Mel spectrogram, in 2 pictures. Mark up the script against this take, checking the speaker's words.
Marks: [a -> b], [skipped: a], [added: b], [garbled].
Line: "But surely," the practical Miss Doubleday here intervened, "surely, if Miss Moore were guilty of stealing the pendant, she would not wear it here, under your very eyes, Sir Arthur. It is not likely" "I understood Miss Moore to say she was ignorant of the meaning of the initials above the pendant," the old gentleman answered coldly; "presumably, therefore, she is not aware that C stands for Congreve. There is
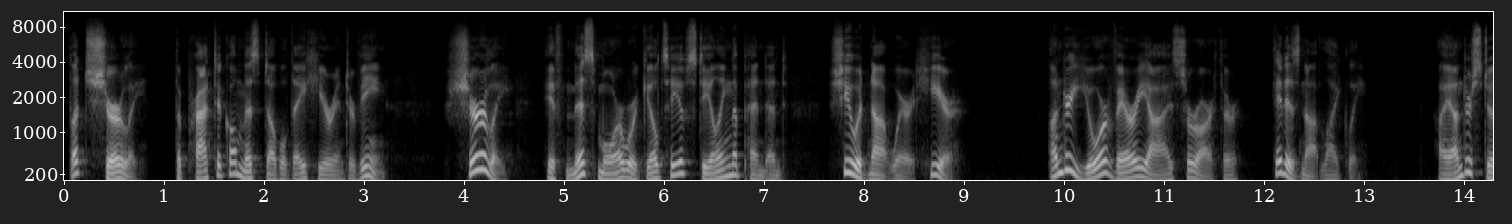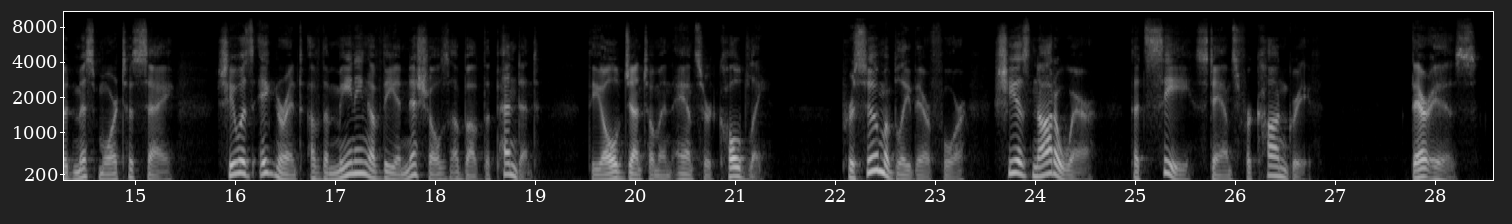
"But surely," the practical Miss Doubleday here intervened, "surely, if Miss Moore were guilty of stealing the pendant, she would not wear it here, under your very eyes, Sir Arthur. It is not likely" "I understood Miss Moore to say she was ignorant of the meaning of the initials above the pendant," the old gentleman answered coldly; "presumably, therefore, she is not aware that C stands for Congreve. There is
